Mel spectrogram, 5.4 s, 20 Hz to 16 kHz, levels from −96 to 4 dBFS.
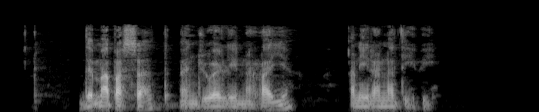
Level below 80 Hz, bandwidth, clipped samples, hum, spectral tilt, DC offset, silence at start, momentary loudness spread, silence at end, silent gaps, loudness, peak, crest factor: -68 dBFS; 7.8 kHz; under 0.1%; none; -4.5 dB/octave; under 0.1%; 0.8 s; 14 LU; 1.1 s; 3.39-3.48 s; -32 LUFS; -10 dBFS; 24 dB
